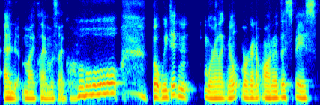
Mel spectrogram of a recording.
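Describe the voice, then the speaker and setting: A young woman with a hoarse, partly lost voice, giving a casual spiritual talk and confiding freely with plenty of swearing. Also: a bass voice, expressive, normal speed, warm tone. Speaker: spiritual teacher.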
